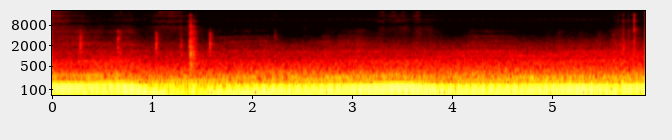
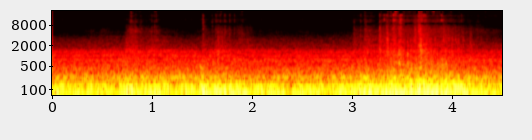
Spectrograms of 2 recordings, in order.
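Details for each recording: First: 2019 Chevrolet Silverado V8 with a Range Technology AFM disabler plugged in and bullet exhausts, under light throttle climbing a hill. A deep, heavy droning boom: the engine is still dropping to four cylinders despite the disabler, causing exhaust drone. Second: 2019 Chevrolet Silverado 5.3 L V8 with Active Fuel Management disabled by a Range Technology AFM disabler (advertised only up to 2018), running on all eight cylinders through aftermarket bullet exhaust: deep, even loping burble with no drone or misses; normal.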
